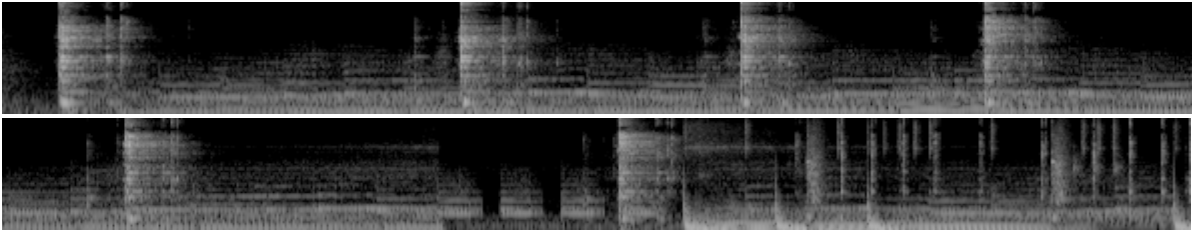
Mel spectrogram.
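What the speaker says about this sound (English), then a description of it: "now what I'm gonna do is try and scribe it with my punch" Metal punch scribing a line on an intake manifold part for a budget custom build, heard as a handful of sharp metallic clinks spaced about a second or two apart over a steady background hum, ending in a busier cluster of taps.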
